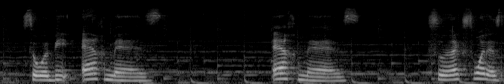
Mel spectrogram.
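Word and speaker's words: Hermès: than not it's pronounced hermes once again you don't really hear the h in this word or in this name i should say and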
